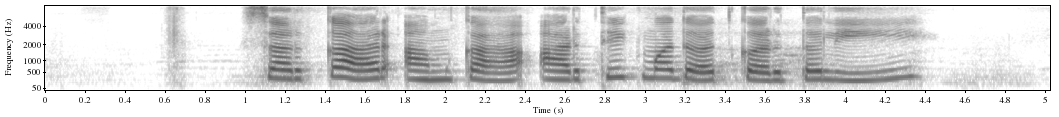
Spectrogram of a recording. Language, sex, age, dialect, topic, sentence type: Marathi, female, 18-24, Southern Konkan, agriculture, question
